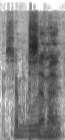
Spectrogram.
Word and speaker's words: Semaglutide: No, but Semaglutide or is that how you say it? Semaglutide.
